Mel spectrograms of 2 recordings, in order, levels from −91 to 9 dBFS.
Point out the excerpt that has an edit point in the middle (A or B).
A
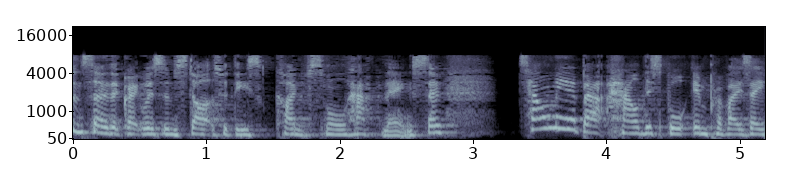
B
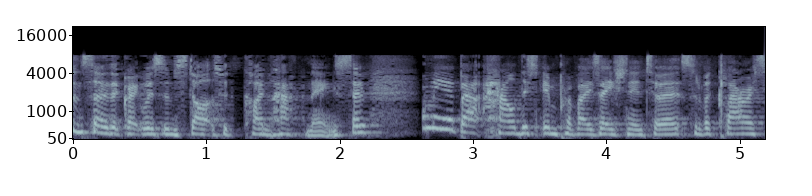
B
